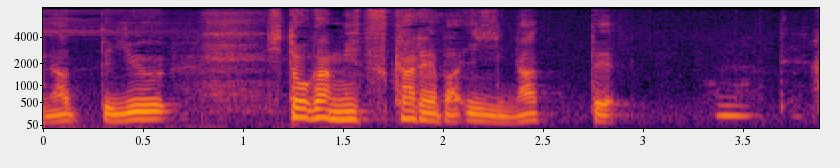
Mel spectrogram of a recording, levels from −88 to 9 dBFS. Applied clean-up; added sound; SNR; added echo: none; none; none; none.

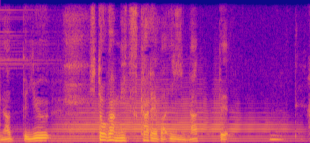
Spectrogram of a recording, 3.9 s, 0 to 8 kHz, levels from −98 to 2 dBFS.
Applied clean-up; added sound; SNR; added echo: none; Brass instrument; 8 dB; none.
